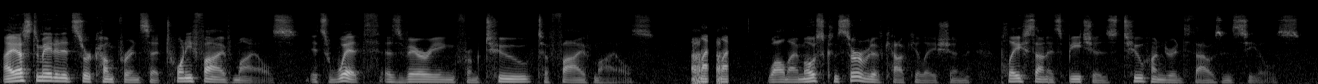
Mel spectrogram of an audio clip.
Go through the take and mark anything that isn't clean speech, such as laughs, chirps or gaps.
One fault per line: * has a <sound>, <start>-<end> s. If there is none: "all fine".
* has a laugh, 6.9-7.3 s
